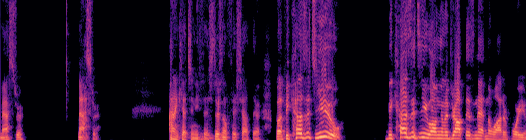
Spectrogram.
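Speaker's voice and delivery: play-acted indulgent, polite, going-along humoring tone. Retelling a fisherman's reply to Jesus: imitating Peter humoring Jesus. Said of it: "He's humoring Jesus".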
